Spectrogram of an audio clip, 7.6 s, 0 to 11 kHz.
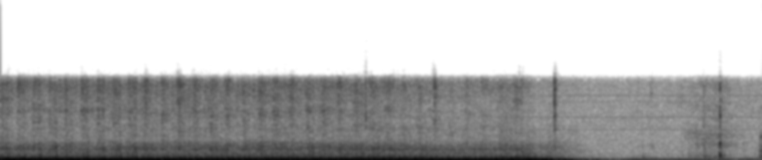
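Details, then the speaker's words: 1976 Chevy Nova with a 327 L28 block, Performer intake, Edelbrock 4-barrel and TH350, on a loud steady V8 idle: quick, even ticking about three times a second from a hole at the header base, an exhaust leak still to be welded. "you can hear i have an exhaust tick at the base of this of these headers i have a hole i gotta weld shut still"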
